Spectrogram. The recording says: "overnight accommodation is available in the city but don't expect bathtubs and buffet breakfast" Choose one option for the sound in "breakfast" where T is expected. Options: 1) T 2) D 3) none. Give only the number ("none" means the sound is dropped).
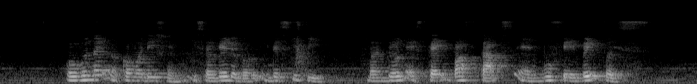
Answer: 3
